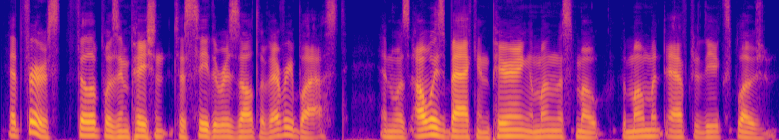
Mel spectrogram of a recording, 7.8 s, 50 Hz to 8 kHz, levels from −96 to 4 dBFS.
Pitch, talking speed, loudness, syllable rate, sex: 125 Hz, 200 wpm, -20 LUFS, 5.7 syllables/s, male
